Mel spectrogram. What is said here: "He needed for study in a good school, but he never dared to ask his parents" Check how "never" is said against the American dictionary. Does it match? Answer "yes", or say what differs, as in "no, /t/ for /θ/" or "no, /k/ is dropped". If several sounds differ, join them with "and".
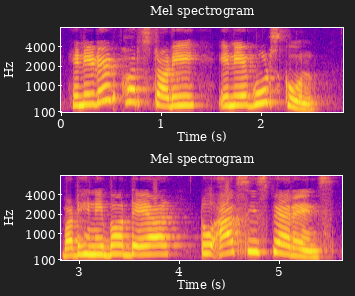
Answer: no, /b/ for /v/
